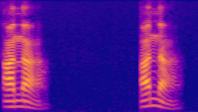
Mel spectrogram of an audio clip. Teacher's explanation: এই আনা শব্দ কোরআনে যত জায়গায় আছে টান হবে না।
